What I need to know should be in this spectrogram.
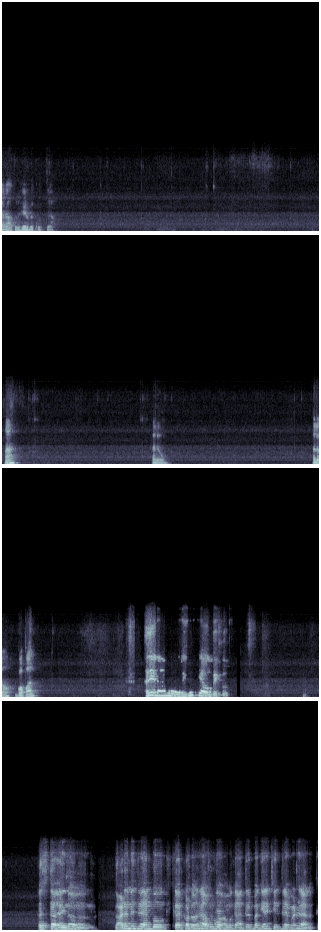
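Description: An elderly man talks calmly in short bursts over an online call.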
